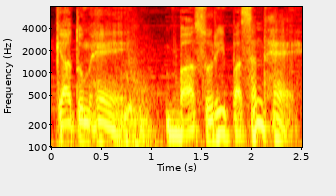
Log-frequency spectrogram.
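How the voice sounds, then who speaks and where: A calm, mysterious holy wanderer from a cartoon folk tale, voiced by a man. He speaks slowly and solemnly with widely varying pitch, over faint music. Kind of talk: Hindi animated story dub.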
